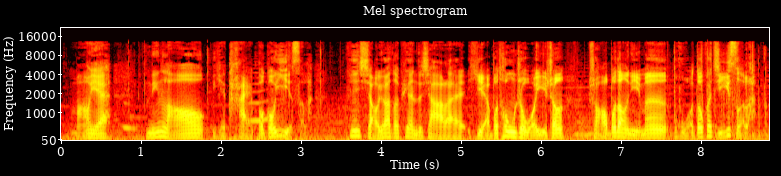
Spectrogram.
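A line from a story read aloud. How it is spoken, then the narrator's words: Quiet complaint. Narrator (Chinese): 金锁 小声抱怨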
